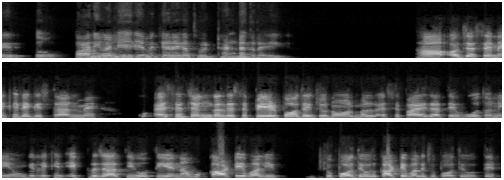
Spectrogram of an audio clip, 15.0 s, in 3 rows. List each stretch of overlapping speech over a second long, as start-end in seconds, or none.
none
